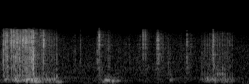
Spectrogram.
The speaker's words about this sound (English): Okay. Now, put it back in the deck. Now, I shuffle the cards.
